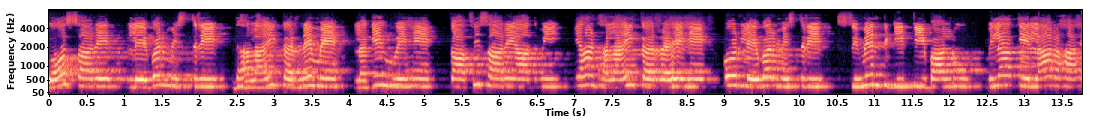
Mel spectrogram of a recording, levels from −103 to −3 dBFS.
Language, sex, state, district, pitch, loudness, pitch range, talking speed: Hindi, female, Bihar, Saran, 280 Hz, -14 LUFS, 275-295 Hz, 125 wpm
